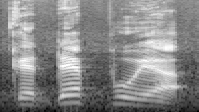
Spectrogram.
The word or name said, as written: gedEpuya7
